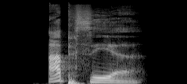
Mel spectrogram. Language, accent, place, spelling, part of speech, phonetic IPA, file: German, Germany, Berlin, absehe, verb, [ˈapˌz̥eːə], De-absehe.ogg
- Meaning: inflection of absehen: 1. first-person singular dependent present 2. first/third-person singular dependent subjunctive I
